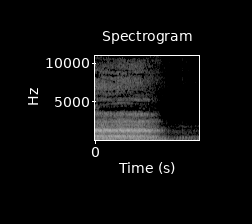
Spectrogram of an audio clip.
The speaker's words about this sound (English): I can't stop yawning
